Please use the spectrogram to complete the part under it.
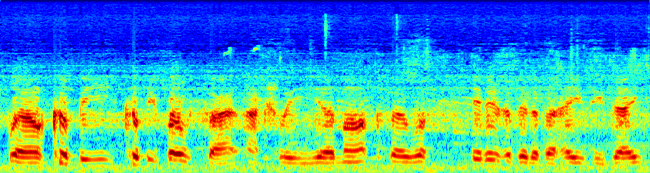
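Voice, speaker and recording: A CB radio operator and net helper chats casually and makes calls, hesitant and conversational, using radio phrases. His medium-pitched voice moves a little fast, and the audio sounds narrow and tinny.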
